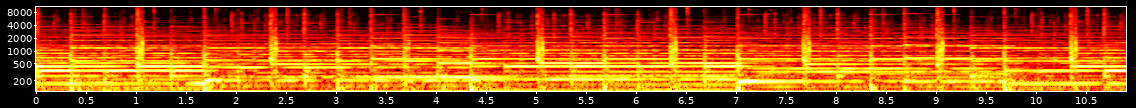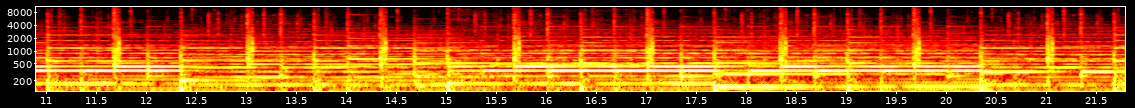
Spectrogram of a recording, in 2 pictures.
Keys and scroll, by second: 4.9 Return.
